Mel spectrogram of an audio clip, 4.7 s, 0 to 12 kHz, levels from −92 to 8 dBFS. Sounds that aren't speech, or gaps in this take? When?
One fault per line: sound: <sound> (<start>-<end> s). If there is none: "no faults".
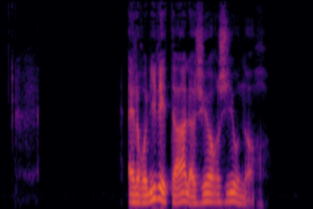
no faults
